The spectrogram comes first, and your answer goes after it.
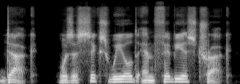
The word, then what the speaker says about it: DUKW: The DUKW, pronounced "duck", was a six-wheeled amphibious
